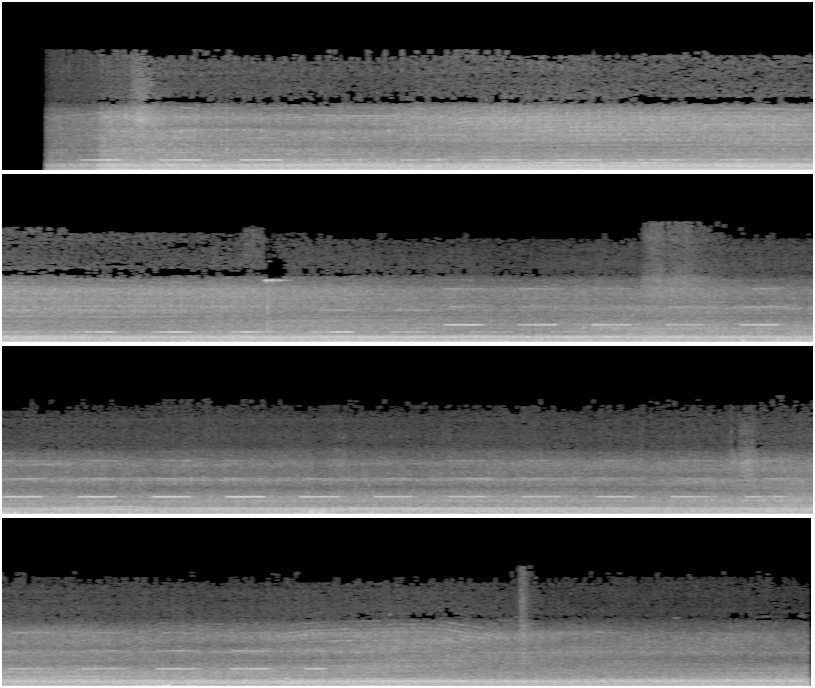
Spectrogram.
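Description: Bus reversing alarms beeping steadily over running bus engines: a lower-pitched beeper for the first dozen seconds, then a higher-pitched one takes over until near the end.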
